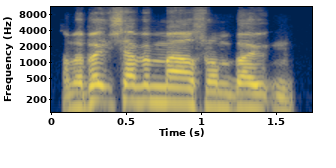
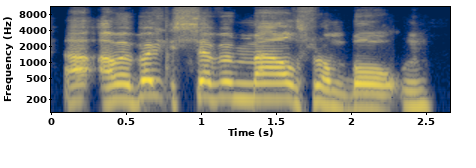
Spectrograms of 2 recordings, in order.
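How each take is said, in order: First: The town name is said without an L sound. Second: The town name is said with an L sound.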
